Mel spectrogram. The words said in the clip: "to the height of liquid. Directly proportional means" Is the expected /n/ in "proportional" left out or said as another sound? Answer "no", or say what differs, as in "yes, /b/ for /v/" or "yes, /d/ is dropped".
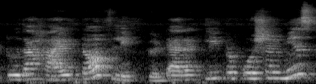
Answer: yes, /n/ is dropped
